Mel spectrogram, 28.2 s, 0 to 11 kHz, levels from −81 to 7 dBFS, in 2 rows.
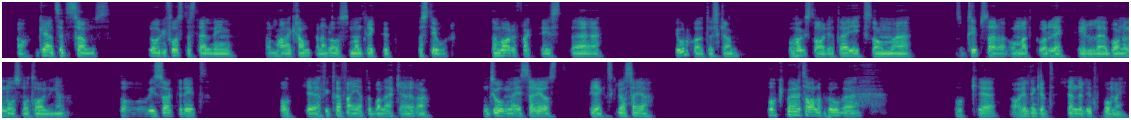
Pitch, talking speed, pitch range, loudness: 100 Hz, 160 wpm, 95-110 Hz, -22 LUFS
